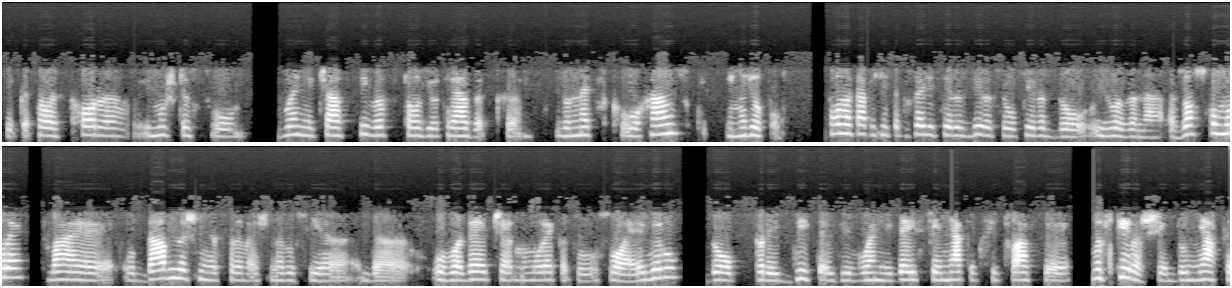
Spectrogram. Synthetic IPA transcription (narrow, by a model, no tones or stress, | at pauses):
t̪ikət̪ɔɛst̪xɔɾəḭmuʃt̪ɛst̪vo | voɛnːit͡ʃast̪ivəft̪ɔziot̪ɾʲazək | d̪onɛt̪sklˠuxansk | imɐɾiupo̰lˠ | ponɐt̪at̪ət͡ʃnit̪ɛposlɛd̪it̪siɾəzbiɾəsɛopiɾət̪̚d̪oḭzlˠəzənɐːzɔfskomoɾɛt̪ovaɛ̰od̪ːavnəʃnijəst̪ɾɛvɛ̰ʃnɐɾʊsijə̰d̪ɐ̰ | ovlˠɐd̪ɛːt͡ʃɛɾnomʊɾɛkɐt̪ɔslˠɔɛɛzɛɾo | d̪opɾɛd̪it̪ɛzivoɛnːid̪ɛjst̪viənʲakəksit̪ovasɛ | ɾɐspiɾəʃɛd̪onʲak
